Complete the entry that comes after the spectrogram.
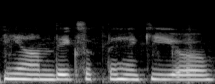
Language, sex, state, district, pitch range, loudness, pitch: Hindi, female, Bihar, West Champaran, 225-240 Hz, -13 LUFS, 230 Hz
